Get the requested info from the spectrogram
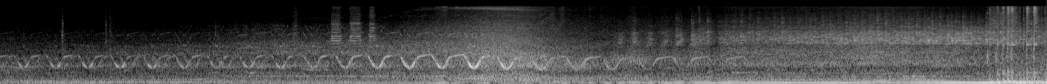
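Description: An emergency vehicle's siren in a fast up-and-down yelp, about three to four sweeps a second, growing louder until about five seconds in and then fading away. A heavy vehicle's low engine rumble then builds toward the end.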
